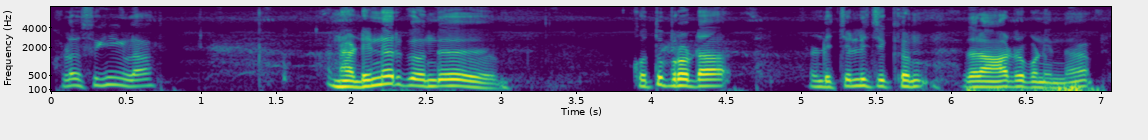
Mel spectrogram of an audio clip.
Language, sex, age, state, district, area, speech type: Tamil, male, 45-60, Tamil Nadu, Ariyalur, rural, spontaneous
